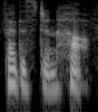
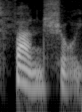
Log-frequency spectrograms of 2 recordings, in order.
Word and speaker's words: Featherstonehaugh: I made my usual point of mispronouncing it as Featherstonehaugh, which in turn drew his usual raised eyebrow and slightly sad smile. "It's Fanshawe, you silly girl, as you very well know," he said, indulgently playing along.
